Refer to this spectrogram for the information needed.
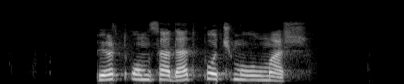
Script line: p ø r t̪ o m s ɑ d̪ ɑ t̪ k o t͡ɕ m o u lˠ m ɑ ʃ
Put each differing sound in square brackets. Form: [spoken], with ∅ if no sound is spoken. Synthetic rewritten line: p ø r t̪ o m s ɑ d̪ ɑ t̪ [p] o t͡ɕ m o u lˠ m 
